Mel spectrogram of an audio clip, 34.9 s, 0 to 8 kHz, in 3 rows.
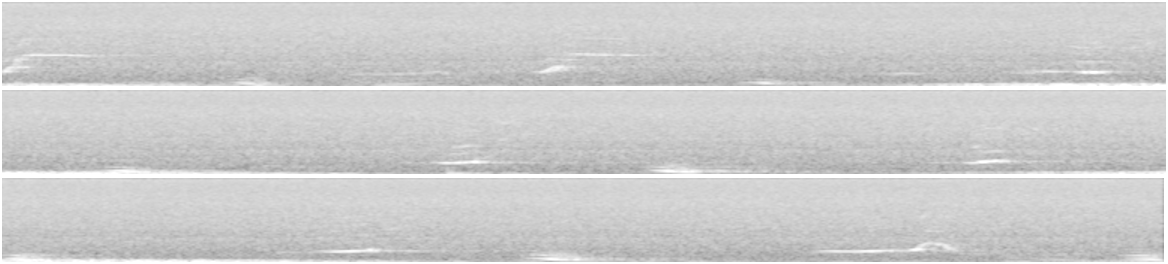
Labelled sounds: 0.2	1.0	humpback whale, 0.80 to 1.2 kHz
5.7	6.2	humpback whale, 0.99 to 1.2 kHz
10.7	10.9	humpback whale, 1.5 to 1.6 kHz
16.2	16.4	humpback whale, 0.83 to 0.99 kHz

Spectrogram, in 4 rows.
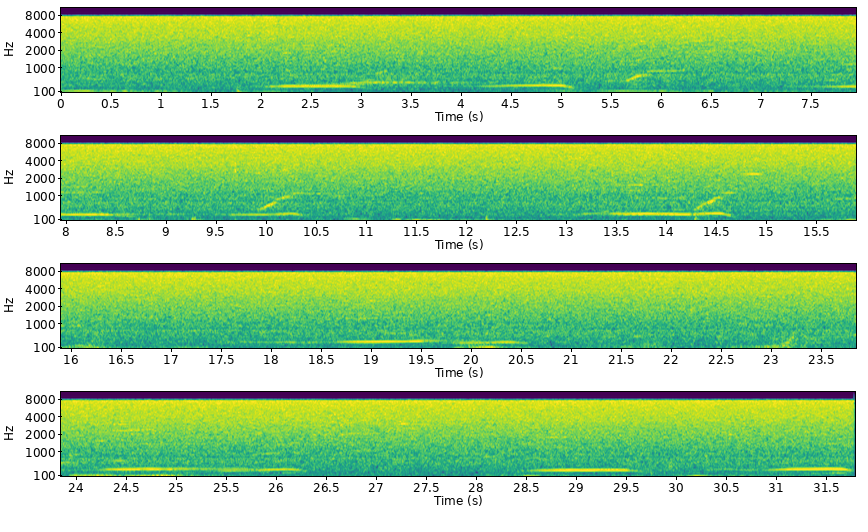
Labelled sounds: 10.1	10.5	humpback whale, 0.80 to 1.2 kHz
24.4	24.8	humpback whale, 2.3 to 2.5 kHz

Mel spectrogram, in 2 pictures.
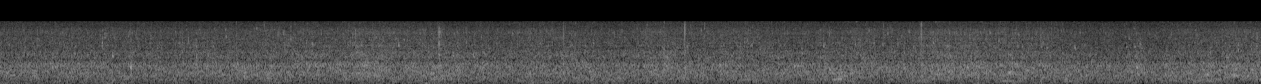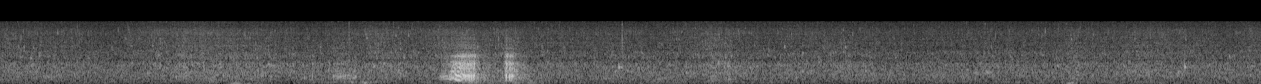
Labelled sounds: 17.1	17.4	water noise, 1.3 to 1.6 kHz

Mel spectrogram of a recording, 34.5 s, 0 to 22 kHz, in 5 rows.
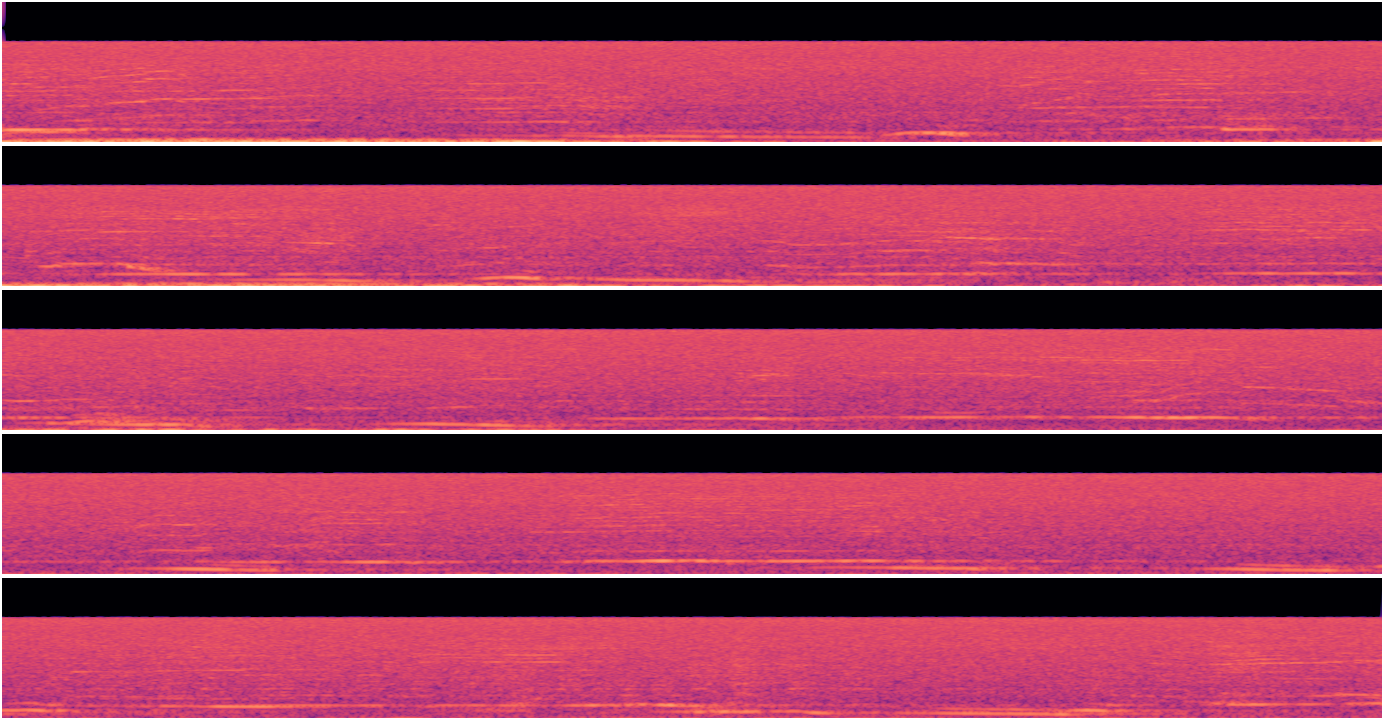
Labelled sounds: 0.2	1.5	humpback whale, 0.80 to 3.2 kHz
2.3	2.7	humpback whale, 1.3 to 2.3 kHz
5.7	6.2	humpback whale, 1.2 to 2.3 kHz
7.2	8.6	humpback whale, 1.3 to 2.0 kHz
9.2	9.5	humpback whale, 1.1 to 1.2 kHz
10.8	12.1	humpback whale, 0.93 to 1.7 kHz
12.9	13.3	humpback whale, 2.0 to 2.2 kHz
16.1	16.4	humpback whale, 1.7 to 1.9 kHz
19.2	19.8	humpback whale, 0.80 to 3.3 kHz
20.2	20.5	humpback whale, 1.1 to 1.3 kHz
21.4	21.7	humpback whale, 1.5 to 1.8 kHz
22.4	22.6	humpback whale, 1.7 to 1.8 kHz
28.6	28.9	humpback whale, 1.6 to 1.7 kHz
30.1	30.4	humpback whale, 2.6 to 2.7 kHz
33.8	34.4	humpback whale, 2.0 to 2.4 kHz

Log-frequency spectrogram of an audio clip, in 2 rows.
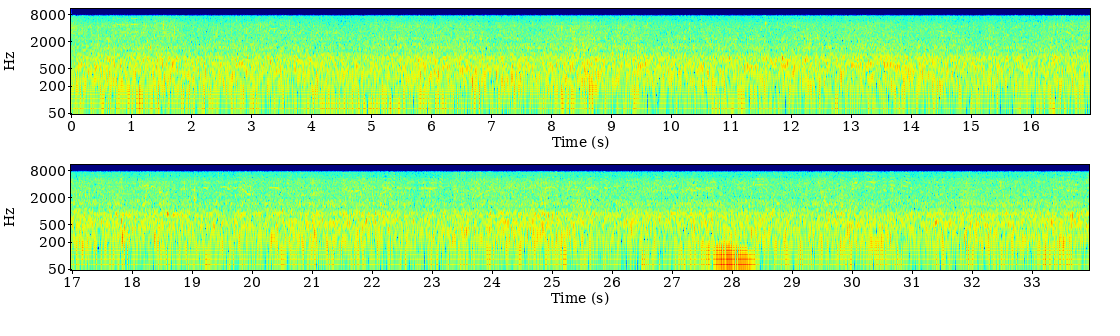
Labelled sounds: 21.6	21.8	Pacific white-sided dolphin, 2.7 to 3.0 kHz
22.8	23.1	Pacific white-sided dolphin, 2.9 to 3.3 kHz
30.2	30.4	Pacific white-sided dolphin, 4.3 to 4.8 kHz

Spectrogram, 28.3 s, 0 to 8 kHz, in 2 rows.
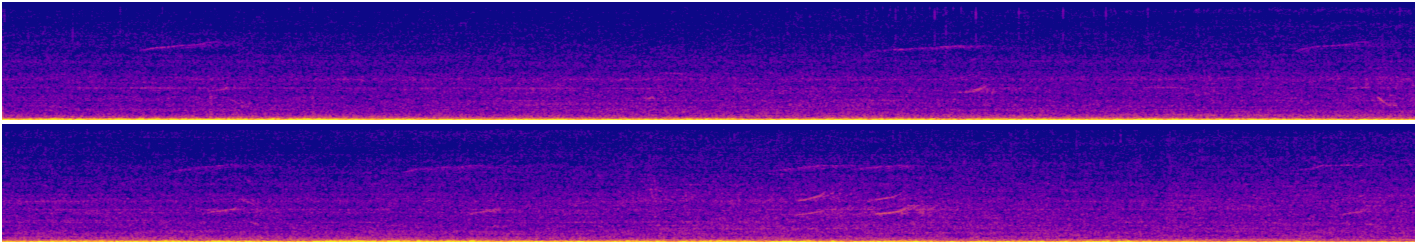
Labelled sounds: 1.3	2.2	killer whale, 4.7 to 5.4 kHz
9.5	9.9	killer whale, 1.9 to 2.9 kHz
21.8	23.5	killer whale, 1.2 to 5.5 kHz
27.1	27.8	killer whale, 4.9 to 5.8 kHz

